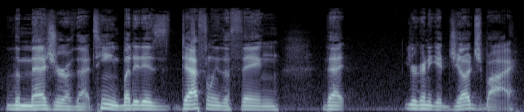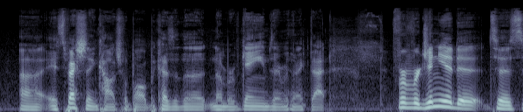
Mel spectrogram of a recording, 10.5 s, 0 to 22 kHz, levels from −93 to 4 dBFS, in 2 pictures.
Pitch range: 110-130 Hz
